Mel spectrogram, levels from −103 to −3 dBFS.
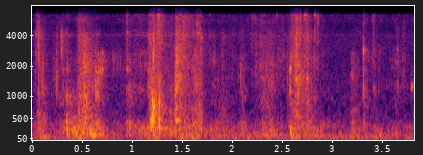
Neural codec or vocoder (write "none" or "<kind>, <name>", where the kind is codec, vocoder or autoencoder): none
